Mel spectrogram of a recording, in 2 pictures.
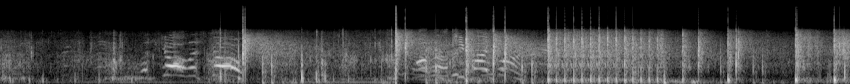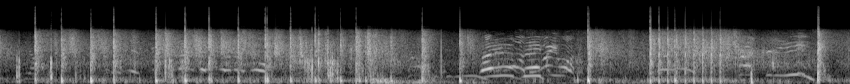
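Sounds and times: single gunshots: 2.4 - 3.0, 4.0 - 13.3, 14.4 - 17.0
automatic gunfire burst: 4.0 - 12.9, 14.4 - 15.9.

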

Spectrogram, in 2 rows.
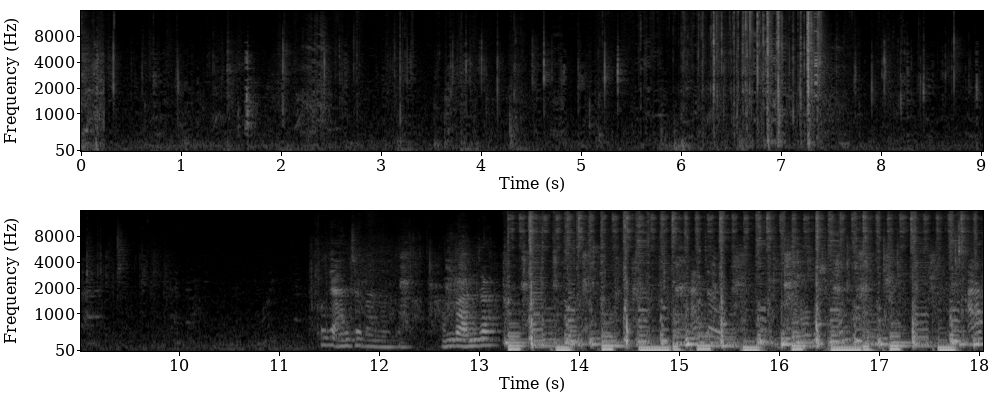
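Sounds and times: plastic bag crinkling: 0.0 - 9.9.

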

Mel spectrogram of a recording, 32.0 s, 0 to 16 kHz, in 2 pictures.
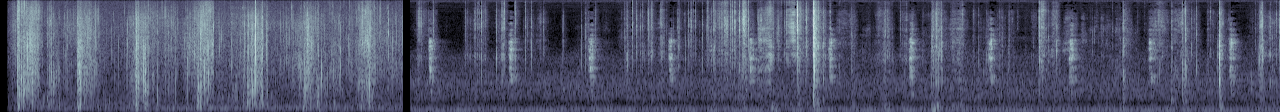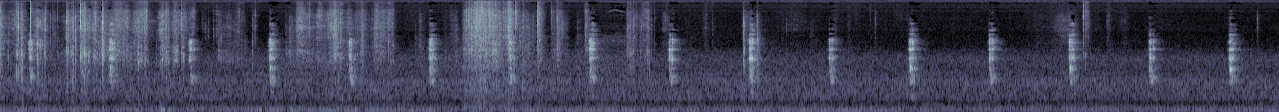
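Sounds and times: plastic packaging crackling: 0.2 - 20.4
clock ticking: 5.2 - 9.6, 10.2 - 15.6, 18.3 - 19.6, 21.2 - 25.6, 26.2 - 26.7, 27.3 - 27.6, 28.3 - 28.6, 29.4 - 29.6, 30.2 - 30.7, 31.3 - 31.9.

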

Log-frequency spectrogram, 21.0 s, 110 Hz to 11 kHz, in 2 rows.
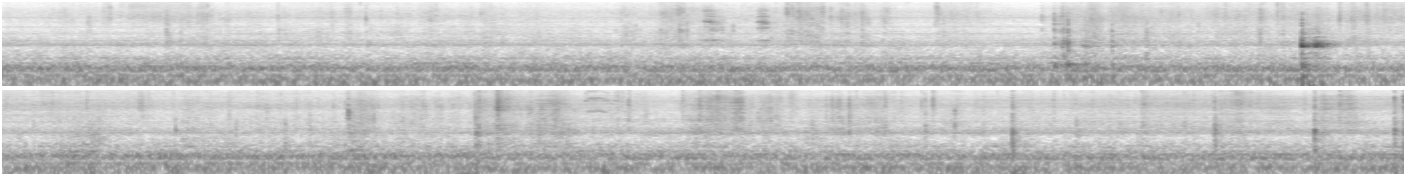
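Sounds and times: omelette sizzling in frying pan: 0.0 - 21.0
spatula scrapes and clicks: 16.0 - 21.0.

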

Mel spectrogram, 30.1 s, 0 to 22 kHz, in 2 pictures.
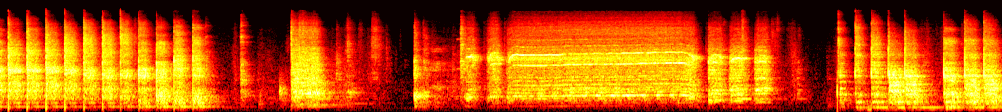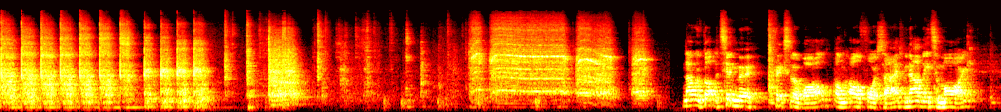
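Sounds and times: drill driver whining: 6.9 - 11.6, 22.1 - 24.9.

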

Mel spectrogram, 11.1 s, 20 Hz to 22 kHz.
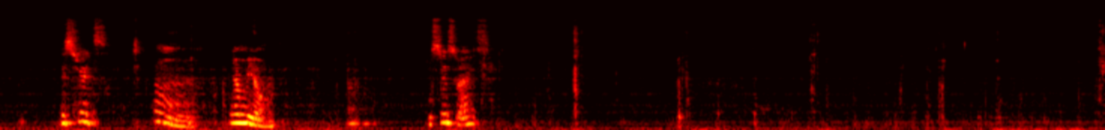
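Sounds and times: faint chewing: 4.8 - 11.0.

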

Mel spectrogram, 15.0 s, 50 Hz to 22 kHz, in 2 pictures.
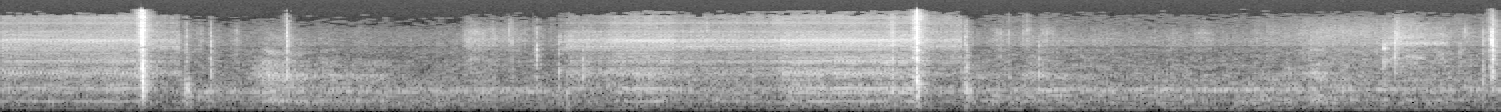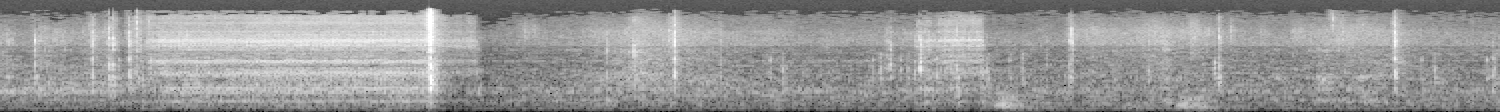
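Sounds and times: small motor whirring: 0.0 - 1.0, 2.8 - 4.9, 8.2 - 9.9, 12.0 - 12.5
sharp clicks: 0.6 - 1.2, 4.2 - 4.9, 9.4 - 9.9.

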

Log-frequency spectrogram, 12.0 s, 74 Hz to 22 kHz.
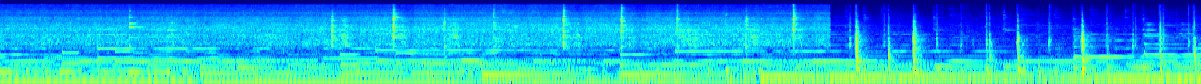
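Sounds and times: food sizzling in a skillet: 0.0 - 8.3
soft music with held notes: 0.0 - 12.0
spoon scraping a pan: 3.1 - 8.3.

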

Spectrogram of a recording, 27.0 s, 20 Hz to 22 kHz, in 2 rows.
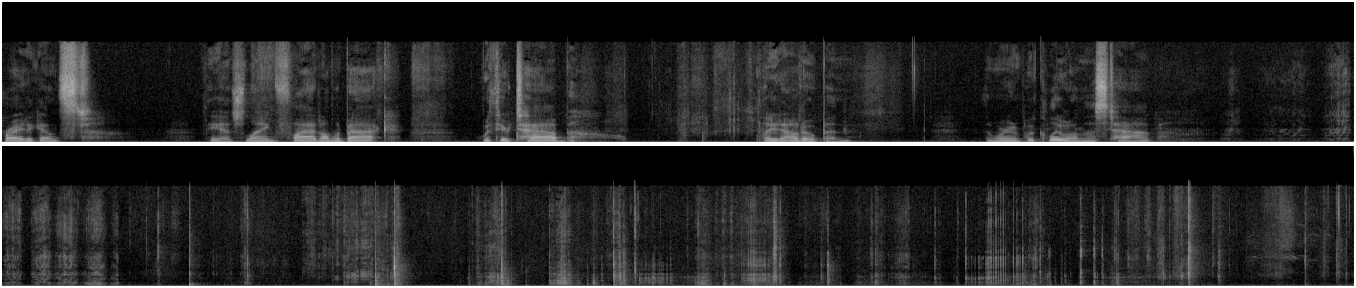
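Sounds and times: cardstock rustling and scraping: 13.4 - 17.6.

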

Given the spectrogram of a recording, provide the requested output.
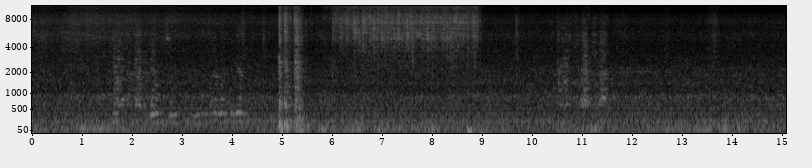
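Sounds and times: kitchen tap running: 6.0 - 9.0.

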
